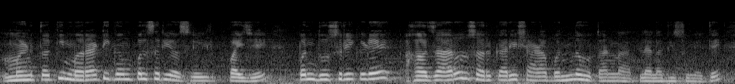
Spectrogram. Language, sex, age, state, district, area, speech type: Marathi, male, 30-45, Maharashtra, Wardha, urban, spontaneous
